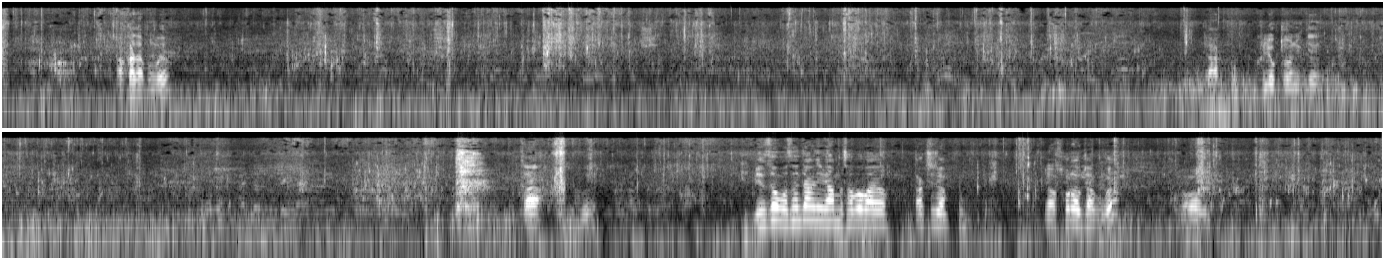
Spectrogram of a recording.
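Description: Boots squelch and splash through wet mud and shallow water.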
